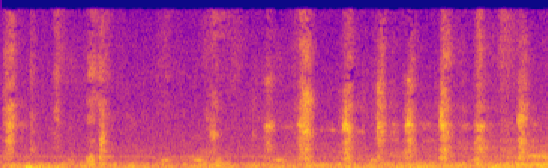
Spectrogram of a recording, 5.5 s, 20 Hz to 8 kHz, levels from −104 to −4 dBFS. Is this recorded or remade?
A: recorded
